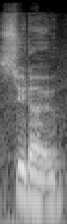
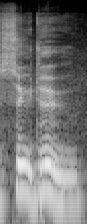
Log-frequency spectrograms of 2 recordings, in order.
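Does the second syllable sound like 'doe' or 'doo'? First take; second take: doe; doo. First: It is said like the word pseudo. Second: The second syllable sounds like do. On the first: This is the speaker's own habitual way. The speaker calls it wrong. "I say uh" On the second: This is how most people say it. The speaker calls it right. "Sudo is how most people pronounce it, which I think is correct"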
